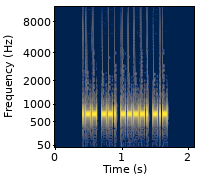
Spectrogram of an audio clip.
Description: Morse code, heard as a keyed tone, about 53 wpm, 700 Hz. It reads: WG9K
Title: USA Call Signs - 6x Character Spacing - 50wpm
